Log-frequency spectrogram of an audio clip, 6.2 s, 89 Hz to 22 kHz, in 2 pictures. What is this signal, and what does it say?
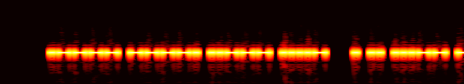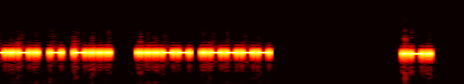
Morse code, heard as a keyed tone, about 45 wpm, 700 Hz. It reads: 1924 EI3CTB 31 R
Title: Worked All Europe DX Contest - QTC Exchange - 45wpm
